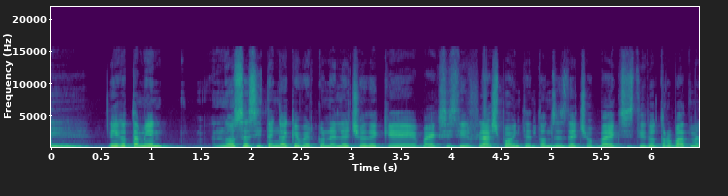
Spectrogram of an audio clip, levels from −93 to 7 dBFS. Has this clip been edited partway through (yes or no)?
no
